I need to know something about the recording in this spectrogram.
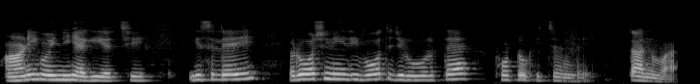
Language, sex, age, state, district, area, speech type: Punjabi, female, 45-60, Punjab, Jalandhar, urban, spontaneous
